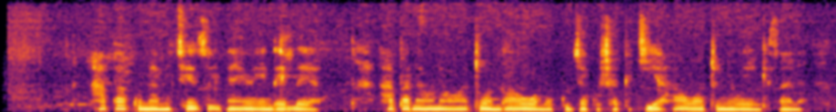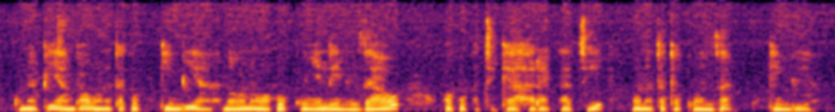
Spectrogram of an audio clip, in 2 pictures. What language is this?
Swahili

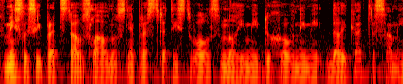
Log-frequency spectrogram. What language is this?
Slovak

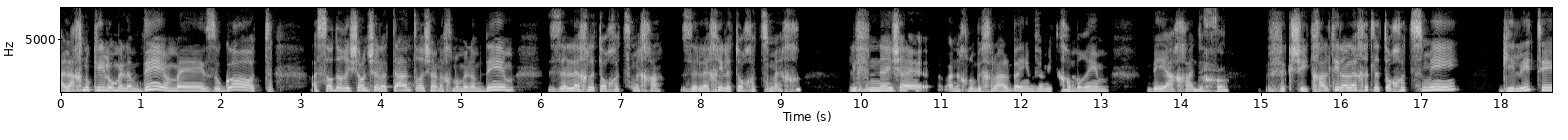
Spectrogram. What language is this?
Hebrew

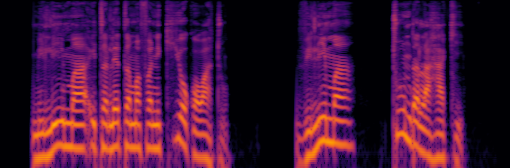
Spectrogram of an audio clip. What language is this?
Swahili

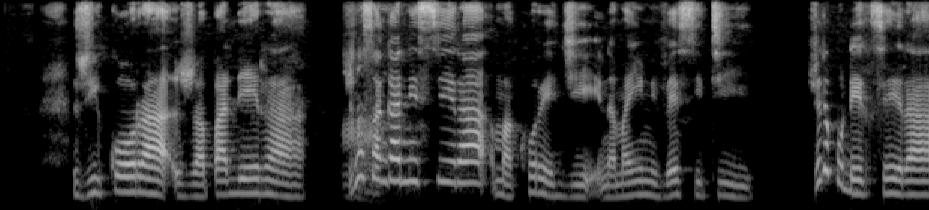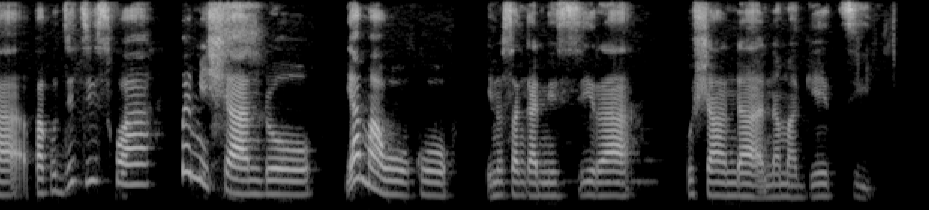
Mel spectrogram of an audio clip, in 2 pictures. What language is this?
Ndau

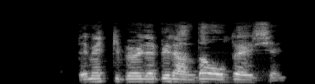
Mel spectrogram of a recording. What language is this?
Turkish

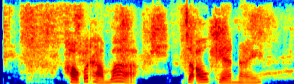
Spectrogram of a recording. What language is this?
Thai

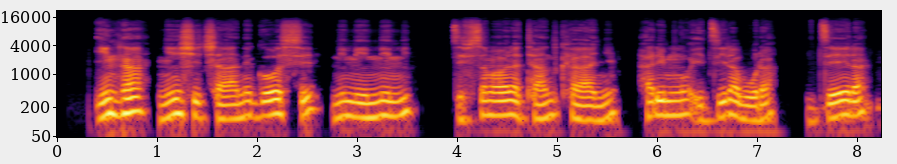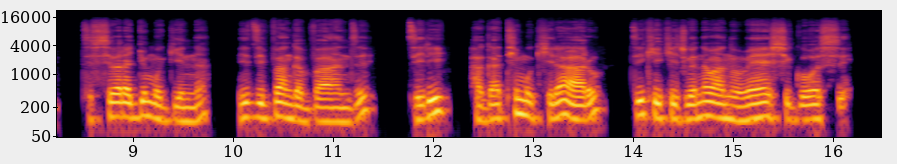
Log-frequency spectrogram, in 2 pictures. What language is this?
Rundi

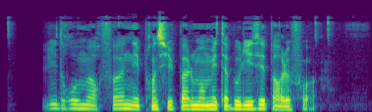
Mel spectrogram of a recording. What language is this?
French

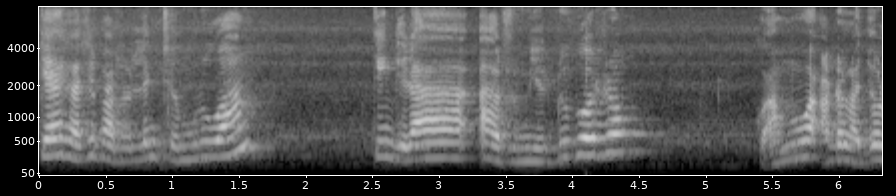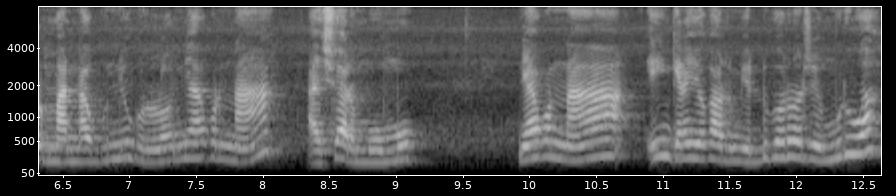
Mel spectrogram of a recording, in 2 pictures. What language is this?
Masai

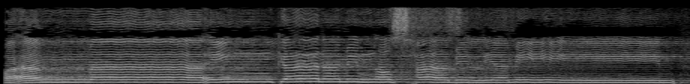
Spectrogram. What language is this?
Arabic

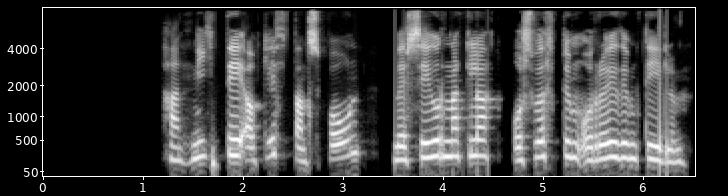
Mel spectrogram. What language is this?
Icelandic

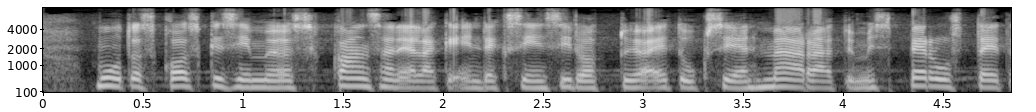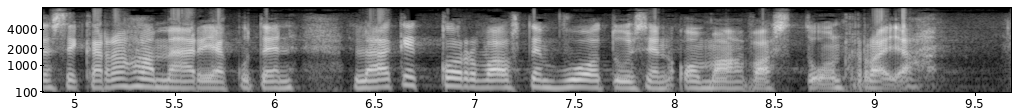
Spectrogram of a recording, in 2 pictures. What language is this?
Finnish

